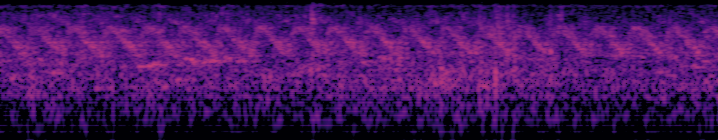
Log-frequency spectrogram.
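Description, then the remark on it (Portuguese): A fire truck siren wails in rapid, repeating up-and-down sweeps as the truck passes by, steady throughout, with no one talking. “Só um minutinho, tá passando um carro de bombeiro aqui agora, tá um barulhinho, peraí, só um minutinho.”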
